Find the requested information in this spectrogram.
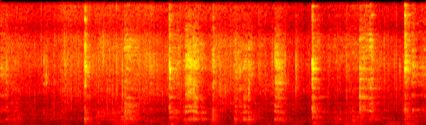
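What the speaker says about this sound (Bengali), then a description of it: "এই সবগুলোকে এবারে আমি একসাথে খুব ভালোভাবে মিশিয়ে নেব।" Semolina mixed with nuts and raisins being stirred in a pan, with repeated scraping strokes of a spoon at an uneven rhythm over a soft background sizzle, close and fairly loud.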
